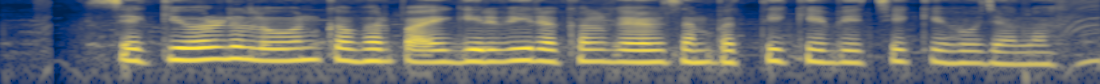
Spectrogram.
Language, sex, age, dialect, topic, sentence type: Bhojpuri, female, 18-24, Western, banking, statement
